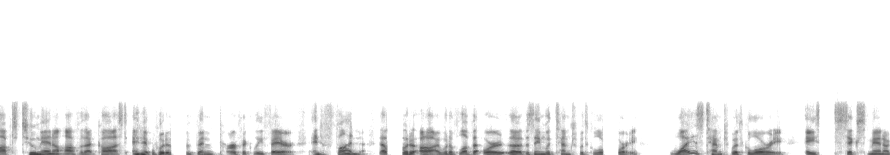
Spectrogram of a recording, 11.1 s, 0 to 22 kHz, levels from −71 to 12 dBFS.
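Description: Speech with a gap between chunks: four hard-edged silences of 200 ms each, at 2.14 to 2.34 s (between "cost and it would" and "been perfectly fair and"), 4.84 to 5.04 s, 7.54 to 7.74 s and 10.24 to 10.44 s. They recur every 2.7 s, which fits 2.5 s chunks played back with a pause inserted at each join. Nothing is lost, but the flow stops abruptly. On a waveform each gap is a flat line with square edges. On a spectrogram it is a clean vertical blank band across every frequency.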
